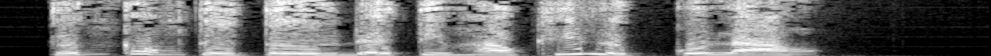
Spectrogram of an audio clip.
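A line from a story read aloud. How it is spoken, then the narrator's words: Shouted order. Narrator (Vietnamese): Tên thủ lĩnh của ma giáo quát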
